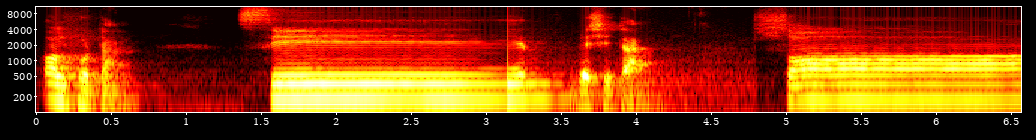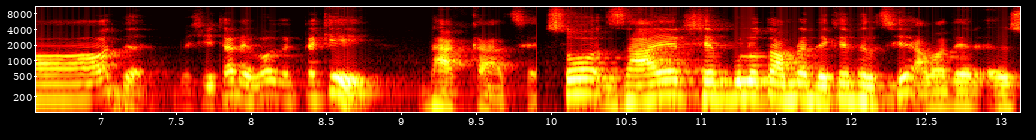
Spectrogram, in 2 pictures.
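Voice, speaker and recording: A man teaching Quran letters step by step, patiently repeating each sound in a slow, drawn-out way. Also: on the high side, echoey room. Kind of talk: step-by-step recitation lesson.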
